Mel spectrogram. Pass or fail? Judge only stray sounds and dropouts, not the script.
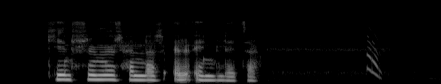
fail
